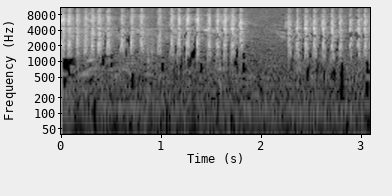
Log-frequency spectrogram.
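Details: Eurasian tree sparrow, caught from the wild and kept as a tutor bird, chirping in fast steady series of bright high notes, broken by one brief silence.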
